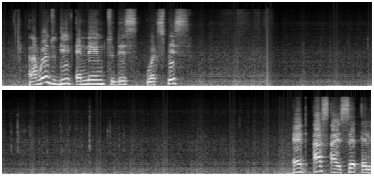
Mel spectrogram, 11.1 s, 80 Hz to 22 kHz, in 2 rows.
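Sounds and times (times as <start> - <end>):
faint hum: 0.0 - 11.0
low background rumble: 0.0 - 11.0
faint keyboard clicks: 5.6 - 7.5.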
